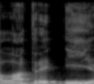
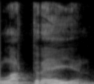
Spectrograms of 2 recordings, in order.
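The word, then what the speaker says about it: latreia: se conforme hebreus 99 é bom lembrar que os irmãos pronuncio dessa forma correta a palavra lattre e é o assunto vai no wii geralmente eu ouço alunos até de teologia em outros lugares usando o termo latreille o assunto não está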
